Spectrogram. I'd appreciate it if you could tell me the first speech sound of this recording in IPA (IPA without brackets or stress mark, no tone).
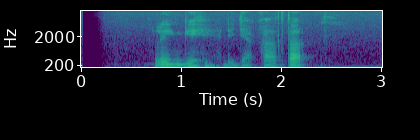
l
